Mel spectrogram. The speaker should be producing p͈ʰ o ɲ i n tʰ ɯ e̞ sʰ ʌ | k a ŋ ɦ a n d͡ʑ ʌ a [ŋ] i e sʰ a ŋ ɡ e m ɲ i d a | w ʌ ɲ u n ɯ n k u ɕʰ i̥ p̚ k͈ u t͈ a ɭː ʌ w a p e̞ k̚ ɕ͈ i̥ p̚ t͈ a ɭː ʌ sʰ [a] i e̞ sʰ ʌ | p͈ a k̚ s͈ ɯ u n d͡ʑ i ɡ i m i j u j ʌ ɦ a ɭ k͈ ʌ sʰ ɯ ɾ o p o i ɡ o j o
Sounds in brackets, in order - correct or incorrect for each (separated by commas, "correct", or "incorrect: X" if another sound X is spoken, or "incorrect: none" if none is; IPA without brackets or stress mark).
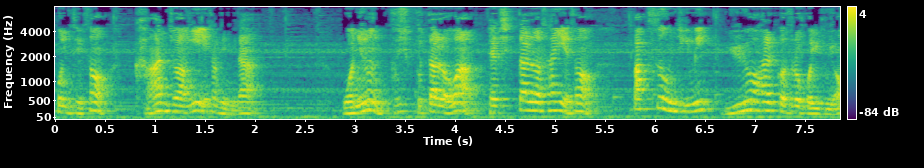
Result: correct, correct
